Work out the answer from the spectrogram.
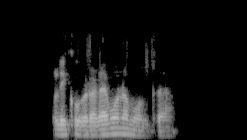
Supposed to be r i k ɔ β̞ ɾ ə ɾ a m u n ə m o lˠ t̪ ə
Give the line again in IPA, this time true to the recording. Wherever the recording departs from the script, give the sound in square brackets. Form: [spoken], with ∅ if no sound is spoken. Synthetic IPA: [l] i k [u] β̞ ɾ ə ɾ [ɛ] m u n ə m [u] lˠ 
